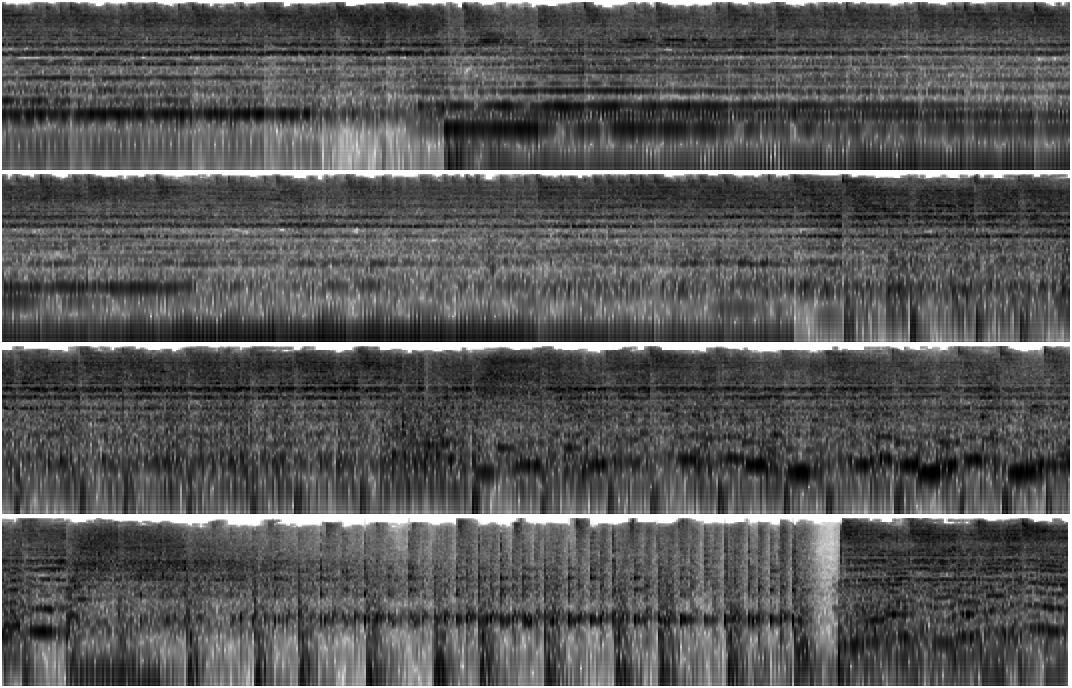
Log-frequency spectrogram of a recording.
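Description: Jazz-fusion ensemble rehearsing: held chords over a long, sustained low bass note, then about halfway through the drum kit takes over with fast, even strokes. Near the end short, detached pitched notes join the drumming.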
